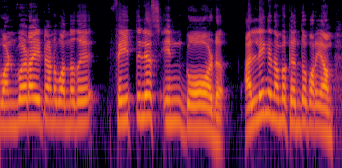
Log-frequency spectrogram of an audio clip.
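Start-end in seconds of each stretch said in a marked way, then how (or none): 1.5-2.7 slow dictation. Shown as a demonstration. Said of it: "teacher gives meaning slowly".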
